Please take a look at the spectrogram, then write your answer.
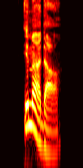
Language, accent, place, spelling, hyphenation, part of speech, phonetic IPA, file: German, Germany, Berlin, immerdar, im‧mer‧dar, adverb, [ˈɪmɐˌdaːɐ̯], De-immerdar.ogg
- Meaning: forever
